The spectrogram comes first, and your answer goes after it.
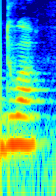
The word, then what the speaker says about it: doigt: Pour le mot doigt, la lettre G n'aura pas d'utilité, mais par contre, la lettre T, oui.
